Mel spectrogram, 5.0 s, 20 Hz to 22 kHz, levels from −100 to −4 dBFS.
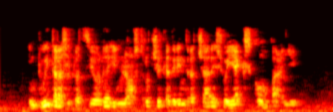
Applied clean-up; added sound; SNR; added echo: classical method WPE with log-MMSE.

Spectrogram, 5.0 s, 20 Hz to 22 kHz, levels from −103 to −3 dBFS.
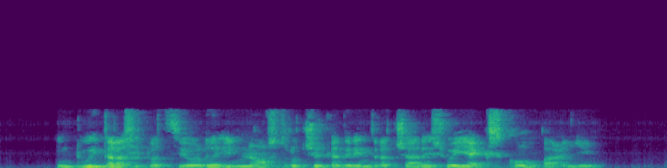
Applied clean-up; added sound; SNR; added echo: neural separator model SepFormer DNS4.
